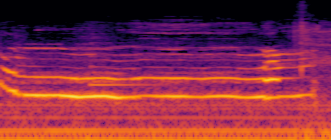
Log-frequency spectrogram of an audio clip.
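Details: Husky howling at a friend's birthday: one long, steady, tonal howl that slides down at the start, holds level with rich overtones for about three seconds, then lifts slightly and breaks off near the end.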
